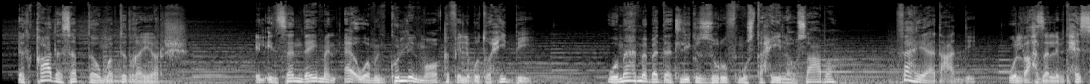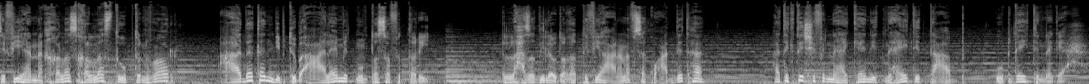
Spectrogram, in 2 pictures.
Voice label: arabic voice over male narrator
